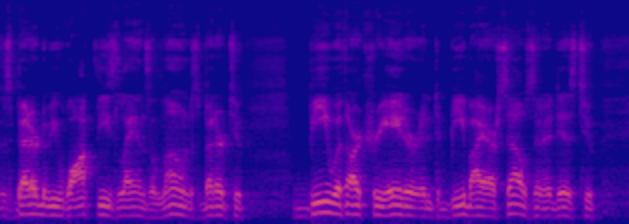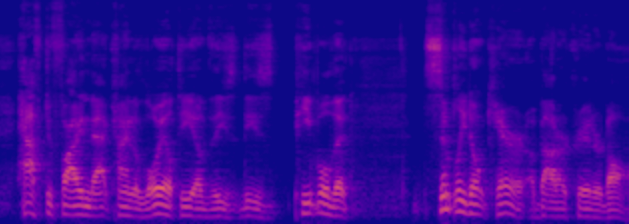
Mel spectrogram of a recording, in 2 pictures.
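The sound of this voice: A man puts on a hoarse character voice, fairly low in pitch, at a moderate pace.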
